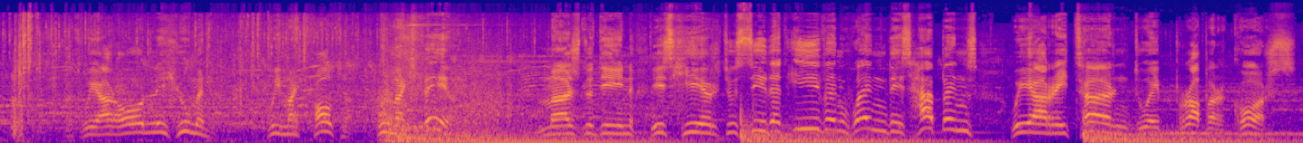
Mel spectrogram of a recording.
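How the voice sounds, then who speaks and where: An actor playing a devout, zealous street preacher in a video game, declaiming in a solemn, preachy way. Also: male voice, high-pitched. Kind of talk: oratory in a video game cutscene.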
